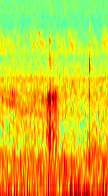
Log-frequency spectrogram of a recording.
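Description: Near silence: a faint background hum, with one faint short sound about a second in.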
